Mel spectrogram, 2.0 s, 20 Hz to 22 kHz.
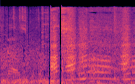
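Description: Ford Tourneo Custom's 2.0-litre turbo diesel engine running as the van pulls away, with a low engine note that rises and then slowly falls, under a man's laughter.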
